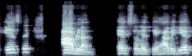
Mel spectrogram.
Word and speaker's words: hablan: Hablan. Excelente. Javier y Joaquín hablan por teléfono. Remember that all H's are silent in the Spanish language. We just pronounce the vowel that follows it.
